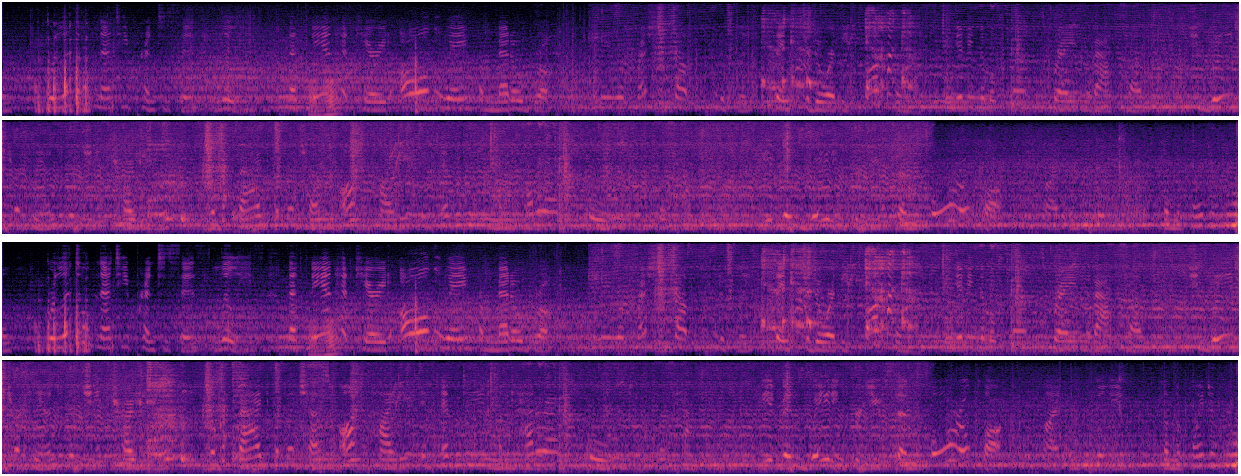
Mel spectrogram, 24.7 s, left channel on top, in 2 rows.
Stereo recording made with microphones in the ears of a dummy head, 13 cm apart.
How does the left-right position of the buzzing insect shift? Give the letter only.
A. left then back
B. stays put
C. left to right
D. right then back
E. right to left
D.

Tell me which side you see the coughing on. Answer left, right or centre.
right.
